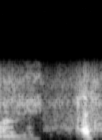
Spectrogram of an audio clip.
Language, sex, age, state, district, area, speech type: Manipuri, male, 18-30, Manipur, Kangpokpi, urban, conversation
